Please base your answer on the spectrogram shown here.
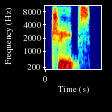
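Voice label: "trapes", Indian English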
